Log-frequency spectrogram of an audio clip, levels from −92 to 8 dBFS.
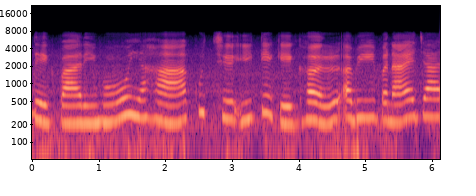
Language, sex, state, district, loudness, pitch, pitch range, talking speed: Hindi, female, Bihar, Kaimur, -15 LUFS, 245 Hz, 220-265 Hz, 115 wpm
